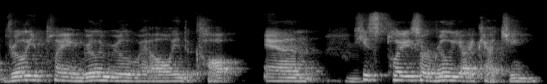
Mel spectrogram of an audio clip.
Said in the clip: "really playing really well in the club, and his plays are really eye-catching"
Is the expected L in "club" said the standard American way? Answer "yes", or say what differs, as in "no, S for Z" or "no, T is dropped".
no, L is dropped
